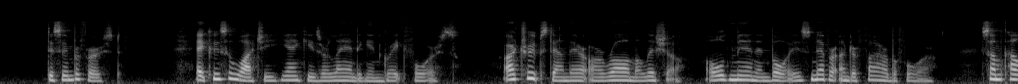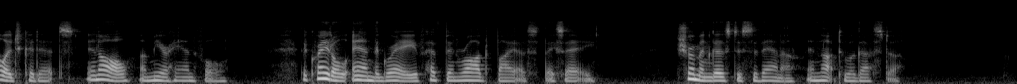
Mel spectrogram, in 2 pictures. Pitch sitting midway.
Yes: medium, 175 Hz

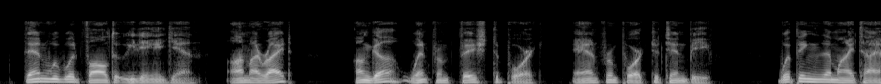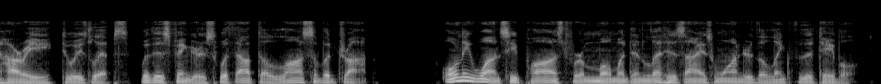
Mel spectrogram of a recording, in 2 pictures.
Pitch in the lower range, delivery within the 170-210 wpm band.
Yes: very low, 85 Hz; average, 185 wpm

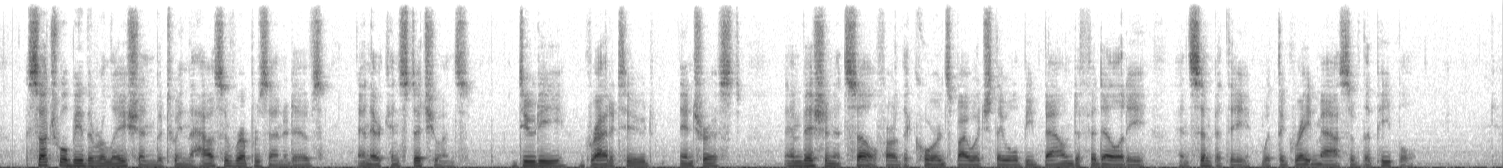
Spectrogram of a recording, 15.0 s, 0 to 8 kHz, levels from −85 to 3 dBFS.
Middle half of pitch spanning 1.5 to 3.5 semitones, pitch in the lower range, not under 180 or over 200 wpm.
No: average, 3.2 semitones; low, 100 Hz; average, 150 wpm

